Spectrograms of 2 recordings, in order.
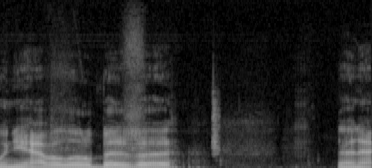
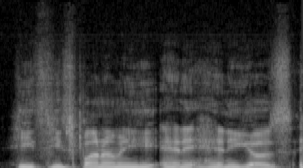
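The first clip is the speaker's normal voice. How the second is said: normal talking voice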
